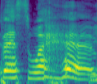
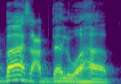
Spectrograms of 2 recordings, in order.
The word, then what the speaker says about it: Abbas Abdel Wahab: Abbas Wahab. Yeah. Okay. It's not even Wahab. You're It's like, Abbas Abdel Wahab.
